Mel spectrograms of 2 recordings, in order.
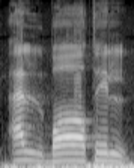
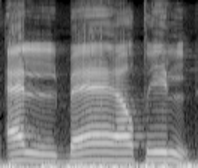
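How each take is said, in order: First: The b sound is heavy and thick. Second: The b sound is light and thin. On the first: The speaker calls it wrong. "some people saying al-batil ... and this is wrong" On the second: The speaker calls it right. "It's al-batil"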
